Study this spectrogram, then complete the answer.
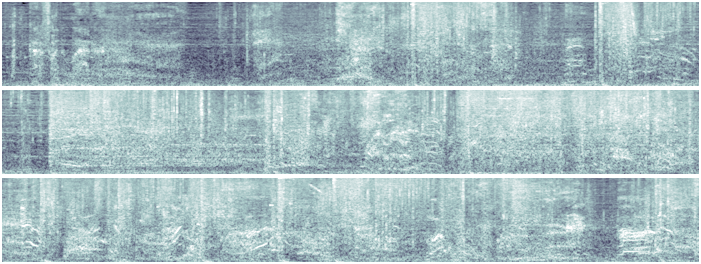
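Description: A woman talks into a microphone with animation.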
